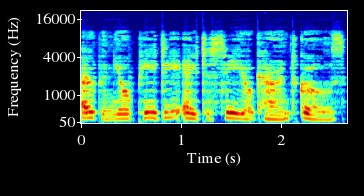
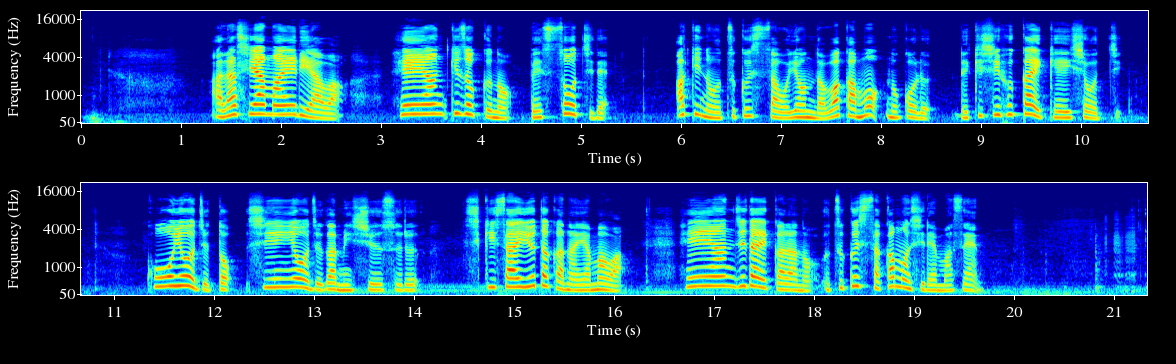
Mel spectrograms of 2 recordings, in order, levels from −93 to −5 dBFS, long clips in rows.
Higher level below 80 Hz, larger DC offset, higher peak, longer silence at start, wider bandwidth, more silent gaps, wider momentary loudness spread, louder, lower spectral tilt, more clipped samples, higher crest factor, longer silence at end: about the same, -68 dBFS vs -68 dBFS; neither; about the same, -2 dBFS vs -4 dBFS; about the same, 0 s vs 0.1 s; second, 11 kHz vs 15.5 kHz; neither; second, 5 LU vs 14 LU; first, -19 LUFS vs -27 LUFS; about the same, -4.5 dB/octave vs -3.5 dB/octave; neither; second, 16 dB vs 24 dB; about the same, 0.05 s vs 0.1 s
